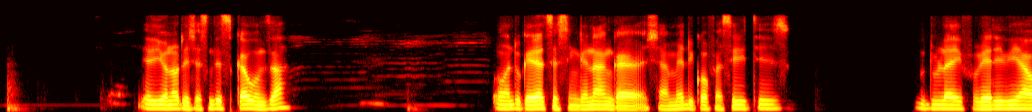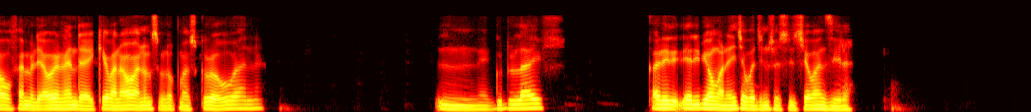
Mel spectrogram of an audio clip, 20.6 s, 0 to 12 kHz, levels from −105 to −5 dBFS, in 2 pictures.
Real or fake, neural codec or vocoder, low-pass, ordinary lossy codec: real; none; 7.2 kHz; none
